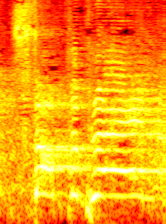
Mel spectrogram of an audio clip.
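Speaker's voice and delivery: high, loud, drawn-out shout; mock panicked shout. Passenger without ticket, mock panicked shout. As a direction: yell it like the world is ending.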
